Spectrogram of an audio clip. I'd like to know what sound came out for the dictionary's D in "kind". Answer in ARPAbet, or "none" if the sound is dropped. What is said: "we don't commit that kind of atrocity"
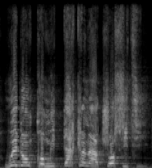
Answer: none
